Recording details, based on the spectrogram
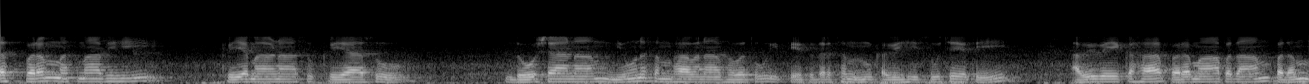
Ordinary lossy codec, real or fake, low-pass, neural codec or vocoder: none; real; 3.6 kHz; none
